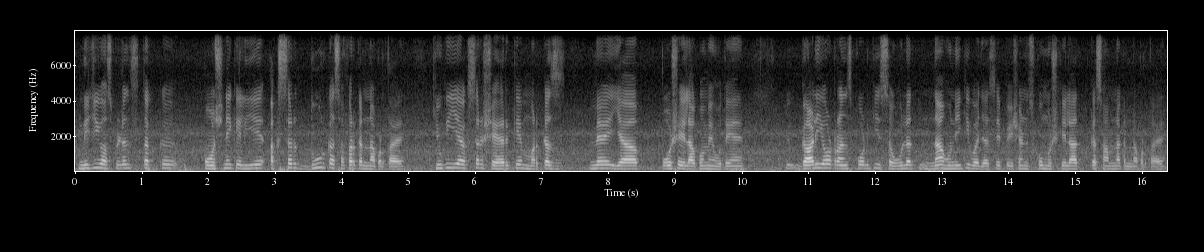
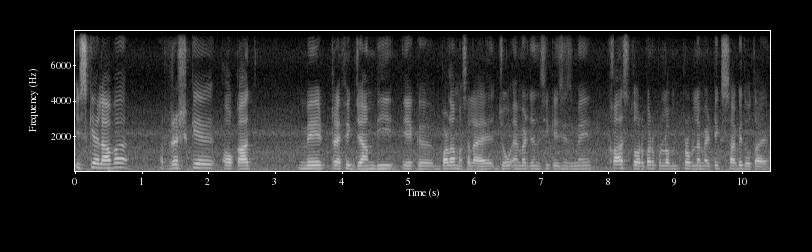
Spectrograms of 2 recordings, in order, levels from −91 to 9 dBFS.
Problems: constant background noise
